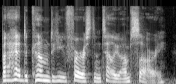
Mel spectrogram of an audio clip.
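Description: A woman's voice: lowish voice, sing-song, brisk, pitched above the performer's own voice. A woman voicing a guilty, wounded teenage girl in an audiobook, plaintive and pleading, with folksy, uneducated grammar. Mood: regretful.

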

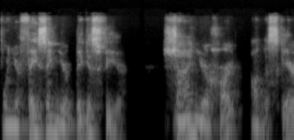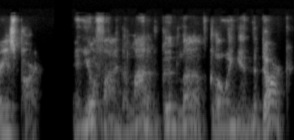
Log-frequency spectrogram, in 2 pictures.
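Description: An American man voicing a gentle, reassuring heart spirit from a picture book, slow, soothing and lilting. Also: sits low, expressive.

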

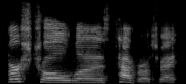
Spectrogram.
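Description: A woman's voice: mid-range voice, animated, measured pace. A young woman chatting casually and jokingly with a friend in a playful, sweary way. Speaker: amateur vlogger doing character voices. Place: small bedroom at home, indoors. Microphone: computer webcam mic at arm's length. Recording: dull lo-fi webcam audio.

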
